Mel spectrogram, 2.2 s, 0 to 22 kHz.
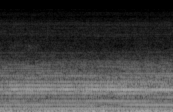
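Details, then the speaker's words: Jaguar XJS V12 track car, first start after nearly three years stored in a shed: fuel pump one feeds the carburetors from the surge tank, a steady electric hum that sags as it loads down; normal priming. "then there we go we can hear the fuel pump starting to load down"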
